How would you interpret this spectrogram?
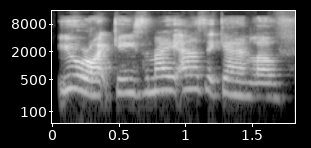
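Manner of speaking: quick, matey East London Cockney; native-sounding Cockney demo; Cockney accent. Shown as a demonstration. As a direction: greet a mate in broad Cockney. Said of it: "do a little Cockney for me".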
